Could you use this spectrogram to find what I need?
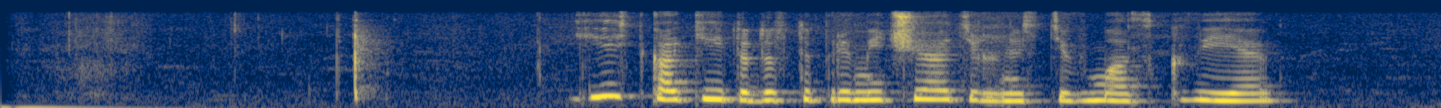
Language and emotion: Russian, sad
